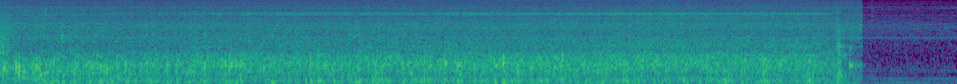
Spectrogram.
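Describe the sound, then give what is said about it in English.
Steady water bubbling and gurgling in a glass dab rig being pulled with the cap on runs continuously for about four seconds, then stops abruptly, leaving near silence. No one speaks. “I'm going to pull on it again and just kind of play with it and figure it out”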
